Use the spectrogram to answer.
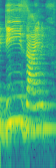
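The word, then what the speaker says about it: design: फिर देखिए डिजाइन, जिसमें GN लास्ट में है, तो डिजाइन में जी का उच्चारण नहीं हुआ है, तो डिजाइन।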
